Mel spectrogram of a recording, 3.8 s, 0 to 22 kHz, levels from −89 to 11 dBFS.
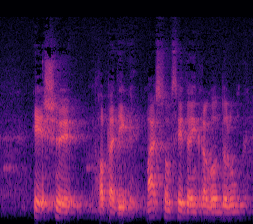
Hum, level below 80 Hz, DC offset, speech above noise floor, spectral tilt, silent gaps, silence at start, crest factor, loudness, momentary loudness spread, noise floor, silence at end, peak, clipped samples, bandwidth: none; -86 dBFS; under 0.1%; 22 dB; -2 dB/octave; none; 0.05 s; 16 dB; -23 LUFS; 6 LU; -46 dBFS; 0 s; -8 dBFS; under 0.1%; 16 kHz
